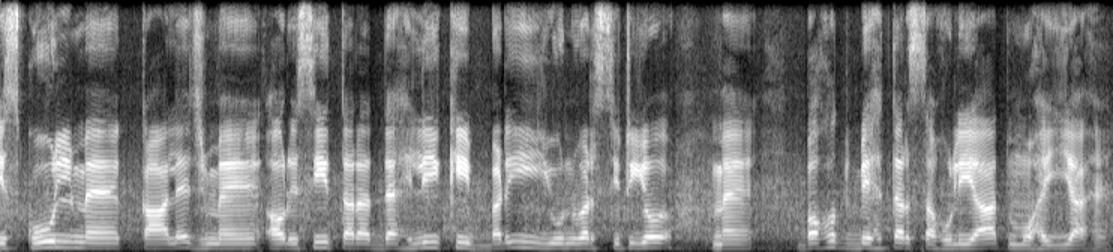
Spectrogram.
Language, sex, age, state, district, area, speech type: Urdu, male, 18-30, Delhi, South Delhi, urban, spontaneous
